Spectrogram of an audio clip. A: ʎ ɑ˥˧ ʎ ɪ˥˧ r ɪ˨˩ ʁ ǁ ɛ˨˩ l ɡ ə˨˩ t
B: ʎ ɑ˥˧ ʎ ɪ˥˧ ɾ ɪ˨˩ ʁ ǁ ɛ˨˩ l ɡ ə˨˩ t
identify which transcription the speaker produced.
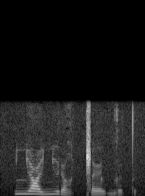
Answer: B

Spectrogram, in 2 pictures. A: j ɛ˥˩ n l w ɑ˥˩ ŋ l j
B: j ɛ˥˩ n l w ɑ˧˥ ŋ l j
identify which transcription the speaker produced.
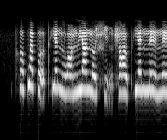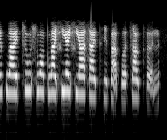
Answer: B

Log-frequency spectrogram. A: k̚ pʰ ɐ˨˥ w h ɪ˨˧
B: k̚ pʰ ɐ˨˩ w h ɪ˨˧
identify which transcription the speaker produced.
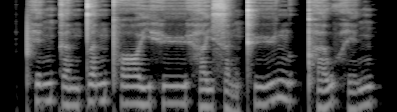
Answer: A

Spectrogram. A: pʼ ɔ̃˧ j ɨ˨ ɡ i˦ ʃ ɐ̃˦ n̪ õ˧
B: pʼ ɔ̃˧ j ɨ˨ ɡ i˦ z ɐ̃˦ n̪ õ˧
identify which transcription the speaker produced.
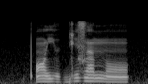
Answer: B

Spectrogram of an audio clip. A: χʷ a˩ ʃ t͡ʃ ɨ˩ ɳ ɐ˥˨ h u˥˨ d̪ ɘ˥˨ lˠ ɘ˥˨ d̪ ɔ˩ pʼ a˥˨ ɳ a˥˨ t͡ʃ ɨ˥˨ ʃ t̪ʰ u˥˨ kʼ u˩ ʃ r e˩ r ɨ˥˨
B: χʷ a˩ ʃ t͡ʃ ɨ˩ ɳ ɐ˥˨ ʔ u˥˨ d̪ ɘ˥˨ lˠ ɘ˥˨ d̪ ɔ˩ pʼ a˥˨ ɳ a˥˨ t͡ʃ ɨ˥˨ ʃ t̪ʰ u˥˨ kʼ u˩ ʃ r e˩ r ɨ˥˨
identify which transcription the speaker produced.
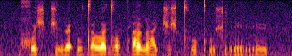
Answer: B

